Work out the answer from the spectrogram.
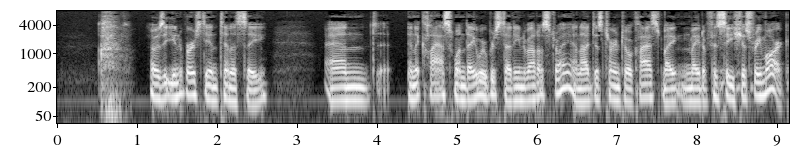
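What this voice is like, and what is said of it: Non-local North American accent. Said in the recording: “you have a wonderful accent that's not from around these parts”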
